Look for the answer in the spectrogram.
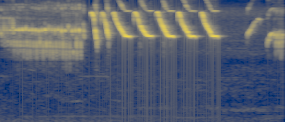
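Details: Belgian canary training song opening with a buzzy, sustained rolling tone. It then turns to a series of loud, clear, down-slurred whistles, each about a quarter second long, before a brief pause and a final note.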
